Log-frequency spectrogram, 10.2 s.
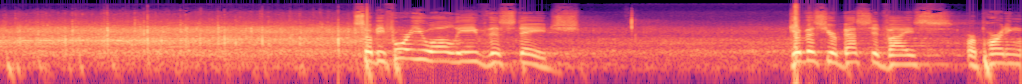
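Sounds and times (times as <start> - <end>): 
audience applause: 0.0 - 3.8
speech: 3.6 - 5.9, 7.9 - 10.2.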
